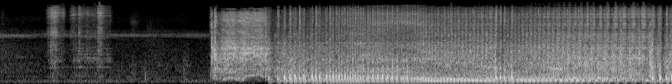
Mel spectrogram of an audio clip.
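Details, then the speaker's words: Early-1980s Sears Craftsman FF20 garden tractor, possibly running on carb cleaner, with the choke partly closed: quiet clicks, then the small single fires and settles into a steady, slightly uneven run; normal running, though coil power is lacking (suspected stator or wiring). "Try closing the choke a little. You're a winner, Okay, run, good."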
